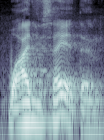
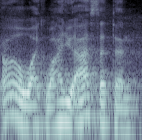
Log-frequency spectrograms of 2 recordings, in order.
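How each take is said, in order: First: Said in the usual way. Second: Softer, mild retold question; non-aggressive question. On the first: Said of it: "But I don't say it aggressively". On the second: Guy asking the girl why she asked, non-aggressive. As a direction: ask it gently, without confrontation. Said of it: "I don't say it aggressively".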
